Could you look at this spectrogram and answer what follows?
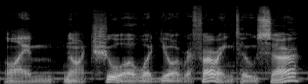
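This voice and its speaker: A man's voice: rumbling low, big pitch swings, slow, fairly bright tone, soft background music, heavily acted. A man voicing a harried, middle-aged male manager who keeps up a strained, polite customer-service tone.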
